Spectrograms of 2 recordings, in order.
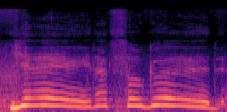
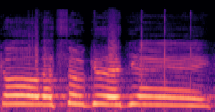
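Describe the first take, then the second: First: Slow, high, forced mock cheer that fades; half-hearted praise. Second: High, loud, drawn-out mock cheer; gushing praise. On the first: Family praising an eight-year-old's bad singing, half-hearted. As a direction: praise dutifully with the enthusiasm draining away. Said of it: "when they were eight or nine". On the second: Family applauding a four-year-old's singing, gushing. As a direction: cheer as if for a cute little performer. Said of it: "everyone would be like".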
